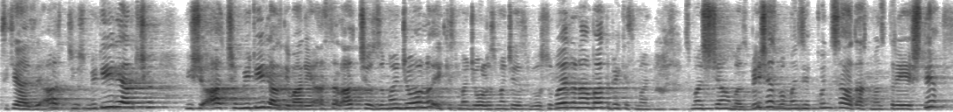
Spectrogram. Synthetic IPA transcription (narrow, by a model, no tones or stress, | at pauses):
t̪ʰikʲaːziʔɐst̪ʰiusmiʈiːɾijalt͡ʃʰu | jiʃɐt̪̚t͡ʃʰimiʈiːɾijalt̪iʋaːɾeɐsɐlɐt̪̚t͡ʃʰizɨmɐnʲd͡ʒoːlikʲismɐnʲd͡ʒoːlɐsmɐnt͡ʃʰisbɨsukɐːɾɐnãːbɐt̪bekismɐnd͡ʒ | smɐt͡ʃʰt͡ʃaːmɐzbeʃɐsbɨmɐnzikunʲsaːt̪ɐt̪ʰmɐnzt̪ɾeːʃt̪i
